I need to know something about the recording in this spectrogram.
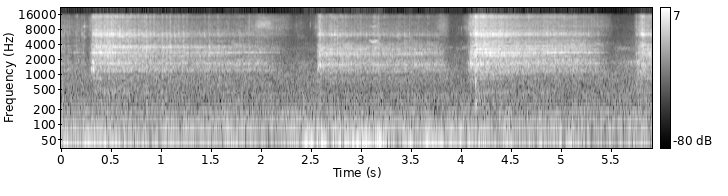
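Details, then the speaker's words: Throwout bearing from a 6.7 Cummins Dodge Ram's noisy South Bend clutch, turned by hand after removal: a rough, dry ratcheting grind. It sounds worn; cause suspected, not confirmed. "I don't think it's supposed to make that noise."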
